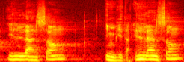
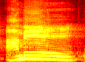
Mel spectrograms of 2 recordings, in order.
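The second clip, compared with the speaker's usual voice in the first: slow, loud, stretched-out amen; drawn-out amen; 8 dB louder, much slower than usual. Real, not acted. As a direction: hold the amen long and strong. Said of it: "congregational amen after scripture".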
